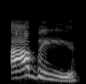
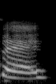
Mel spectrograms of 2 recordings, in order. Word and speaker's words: Abby: There was the audacious Abby. Yes, that's correct. I think it's pronounced Abe.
